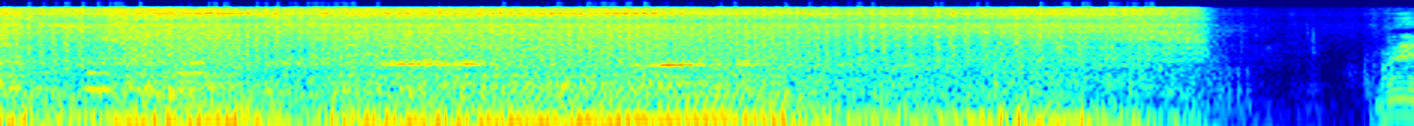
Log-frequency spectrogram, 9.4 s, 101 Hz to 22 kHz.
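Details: 1974 Ford F100 V8, locked-up engine revived after 21 years parked: loud, lumpy run with uneven beat about four pulses a second, running on seven cylinders; misfire on one cylinder, vacuum leaks still unfixed.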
